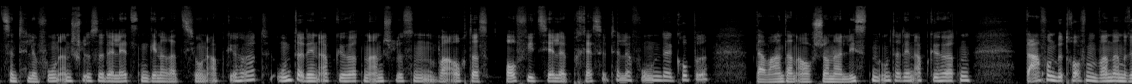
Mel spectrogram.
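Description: The speech recording carries no audible technical fault at any point.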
